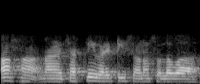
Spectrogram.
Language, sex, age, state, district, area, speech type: Tamil, male, 18-30, Tamil Nadu, Ariyalur, rural, conversation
